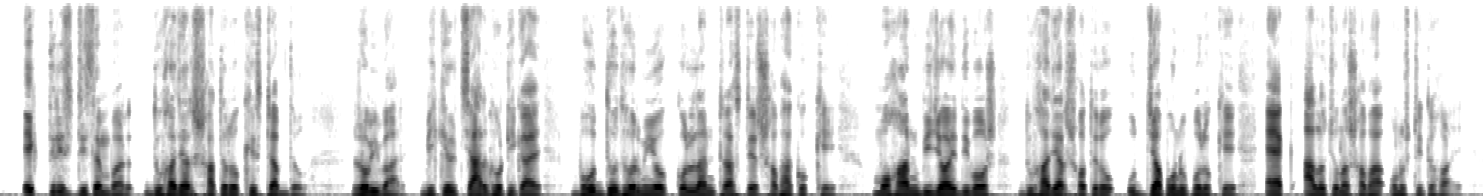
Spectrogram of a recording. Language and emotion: Bengali, neutral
